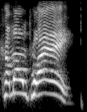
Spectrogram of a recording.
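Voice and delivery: high loud shout of impatience; mock impatient shout from other players; impatient urging. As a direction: yell at them to hurry up and play. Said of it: "People be like".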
